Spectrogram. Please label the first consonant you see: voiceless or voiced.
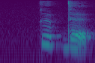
voiceless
